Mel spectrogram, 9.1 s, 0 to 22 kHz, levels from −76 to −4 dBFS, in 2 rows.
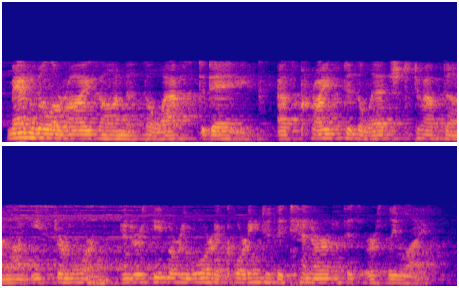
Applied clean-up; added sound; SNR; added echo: none; Hi-hat; 19 dB; reverberation time 1.0 s.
